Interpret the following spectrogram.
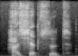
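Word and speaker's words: Hatshepsut: t s h e p s u t hardship suit this Egyptian queen rule from four things 90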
